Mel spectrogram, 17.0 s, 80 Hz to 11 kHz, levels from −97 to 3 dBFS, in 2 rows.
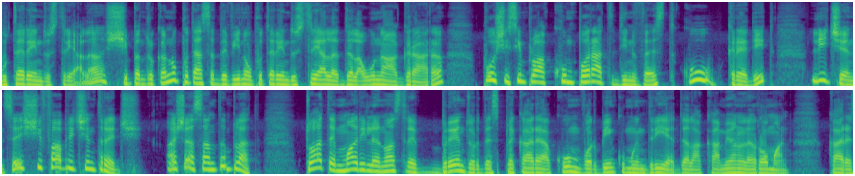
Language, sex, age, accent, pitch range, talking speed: Romanian, male, 20-39, native, 120-175 Hz, 165 wpm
